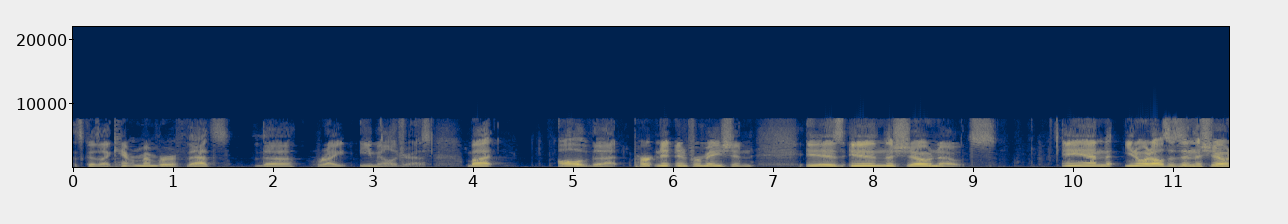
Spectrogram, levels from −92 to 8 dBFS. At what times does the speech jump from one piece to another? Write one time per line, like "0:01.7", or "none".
none

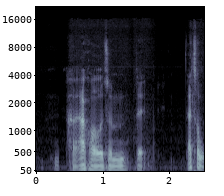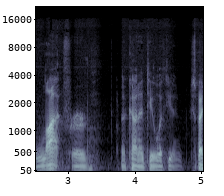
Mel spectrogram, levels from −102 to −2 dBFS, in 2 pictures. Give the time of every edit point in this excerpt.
0:01.5
0:01.9
0:03.8

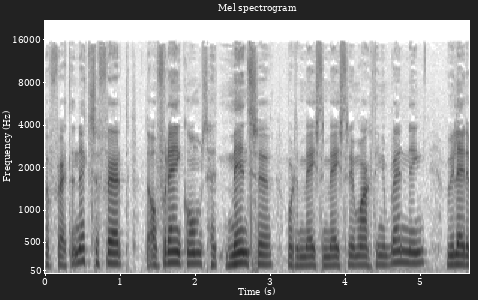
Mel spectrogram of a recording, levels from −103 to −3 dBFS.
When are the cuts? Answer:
0:01.2
0:02.3
0:03.1
0:03.7

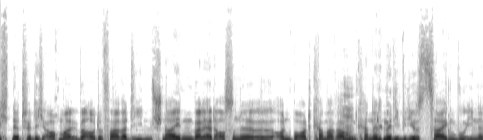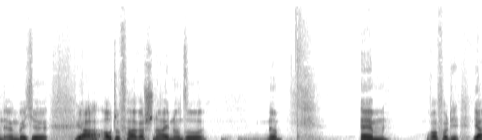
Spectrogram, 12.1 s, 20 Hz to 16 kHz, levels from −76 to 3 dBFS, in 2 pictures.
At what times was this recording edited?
0:07.0

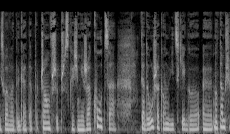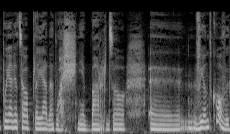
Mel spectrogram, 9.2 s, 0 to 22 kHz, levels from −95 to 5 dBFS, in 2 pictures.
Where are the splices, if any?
0:05.7

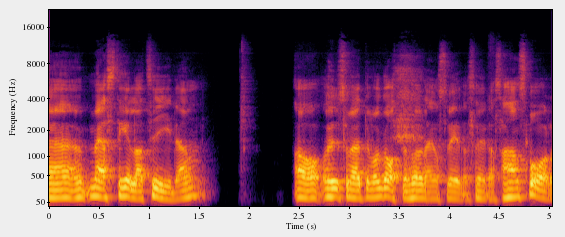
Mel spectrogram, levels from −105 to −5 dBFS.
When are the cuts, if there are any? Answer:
0:03.7

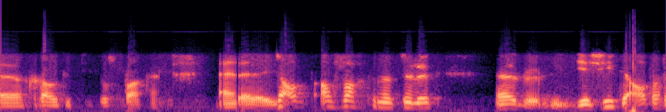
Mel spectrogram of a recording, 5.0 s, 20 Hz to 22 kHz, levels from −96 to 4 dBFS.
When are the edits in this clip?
0:01.8
0:02.1

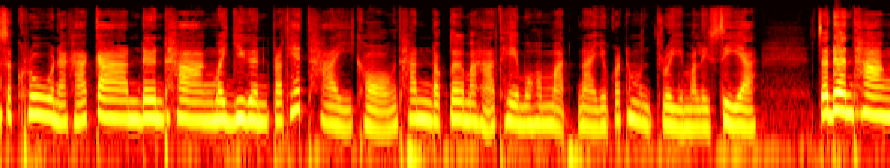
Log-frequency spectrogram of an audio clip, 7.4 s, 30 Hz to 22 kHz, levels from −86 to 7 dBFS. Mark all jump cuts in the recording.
none

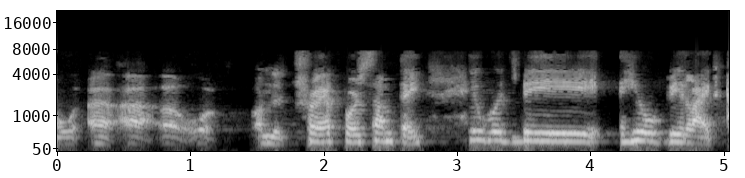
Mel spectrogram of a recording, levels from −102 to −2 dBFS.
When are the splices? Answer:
0:01.4
0:03.1
0:03.4

